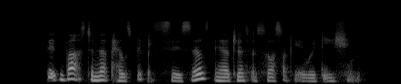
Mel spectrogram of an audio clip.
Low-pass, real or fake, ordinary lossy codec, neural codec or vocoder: none; fake; none; codec, 16 kHz, 0.5 kbps, FreqCodec, larger model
